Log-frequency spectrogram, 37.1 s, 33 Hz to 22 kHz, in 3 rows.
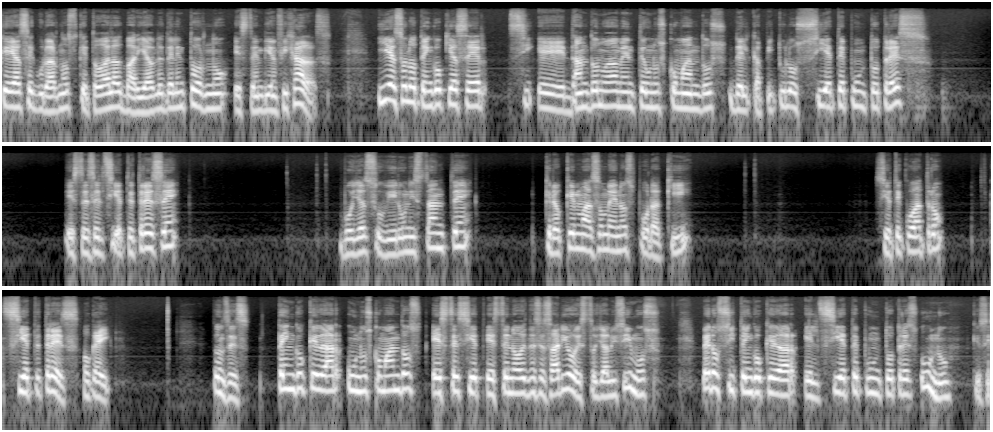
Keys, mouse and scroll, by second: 16.2 click, 21.6 click, 23.4 click, 32.1-32.8 scroll down 3, 32.8 scroll up 2, 33.6-34.3 scroll up 2, 34.3-36.2 scroll up 1, 36.2-37.0 scroll down 2.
